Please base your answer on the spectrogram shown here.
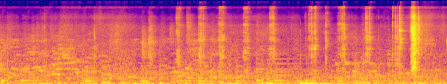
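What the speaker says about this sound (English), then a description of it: "Then the next thing to do now is to cut it out." Scissors snipping through fabric while cutting out a handkerchief-style top, a run of close, crisp rasping cuts that grows busier and ends in a sharper snip, with no talking.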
